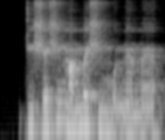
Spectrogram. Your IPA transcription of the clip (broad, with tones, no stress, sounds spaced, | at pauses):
k i˧ ʃ ɛ˧ ʃ i˦ m ã˧ m ɛ˦ ʃ i˧ m o˨ n ɛ̃˧ m ɛ̃˧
